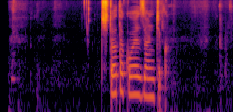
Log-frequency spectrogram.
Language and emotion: Russian, neutral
